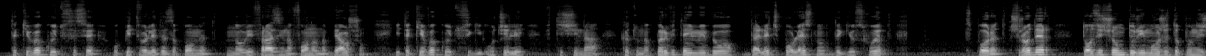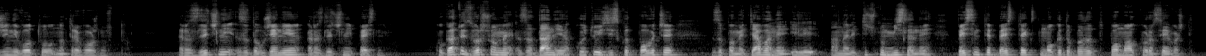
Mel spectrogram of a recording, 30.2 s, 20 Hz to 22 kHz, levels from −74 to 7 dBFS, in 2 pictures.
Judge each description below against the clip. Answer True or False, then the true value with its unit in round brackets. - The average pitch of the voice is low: True (115 Hz)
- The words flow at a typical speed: True (130 wpm)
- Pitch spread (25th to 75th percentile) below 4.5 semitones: False (5.2 semitones)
